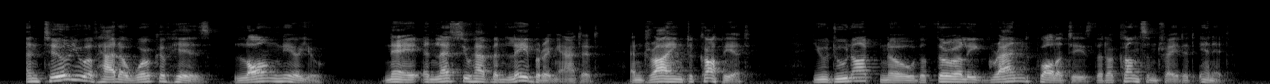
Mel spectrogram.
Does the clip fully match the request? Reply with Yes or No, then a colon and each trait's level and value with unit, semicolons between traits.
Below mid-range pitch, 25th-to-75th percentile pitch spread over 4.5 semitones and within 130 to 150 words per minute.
No: low, 120 Hz; average, 5.2 semitones; average, 175 wpm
